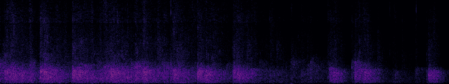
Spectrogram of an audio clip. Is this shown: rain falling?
no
